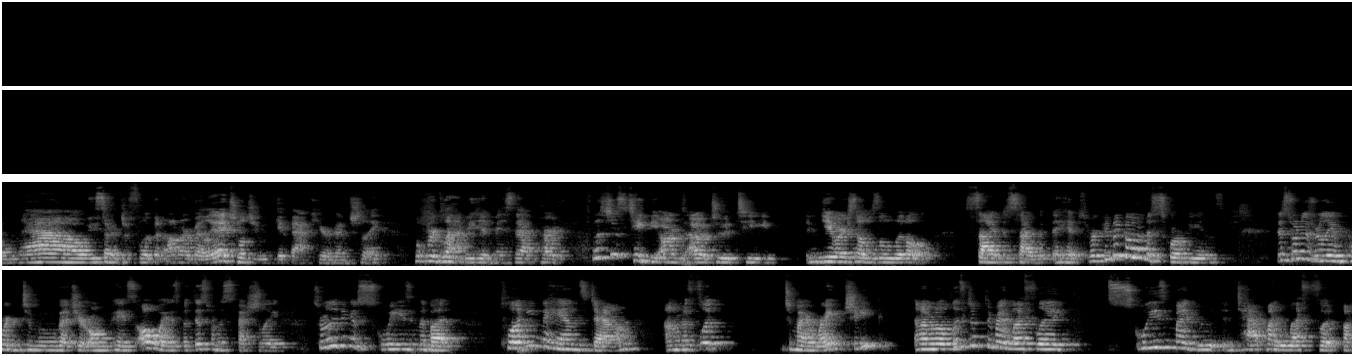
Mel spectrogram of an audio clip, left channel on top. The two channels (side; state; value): left; silent; digital silence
